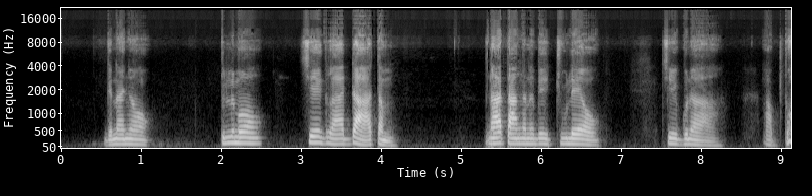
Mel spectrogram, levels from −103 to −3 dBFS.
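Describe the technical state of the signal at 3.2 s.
At 3.2 s you're hearing the same Opus compression that runs through the whole clip. The speech sounds hoarse, with the damage plainly audible, which fits a hybrid-mode encode at a low rate of about 16 kbps. The likely cause is exactly that, even though the band still reaches around 20 kHz.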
